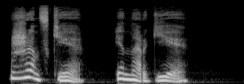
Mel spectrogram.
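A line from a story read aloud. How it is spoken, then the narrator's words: Whispered reply. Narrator (Russian): в ответ прошептала Этайн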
